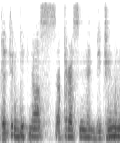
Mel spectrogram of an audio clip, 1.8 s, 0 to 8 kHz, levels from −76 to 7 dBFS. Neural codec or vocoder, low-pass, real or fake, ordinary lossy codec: codec, 44.1 kHz, 0.9 kbps, DAC; 7.2 kHz; fake; Opus, 64 kbps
